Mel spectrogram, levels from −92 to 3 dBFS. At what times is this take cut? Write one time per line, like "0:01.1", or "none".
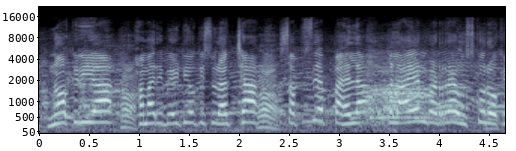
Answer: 0:03.3

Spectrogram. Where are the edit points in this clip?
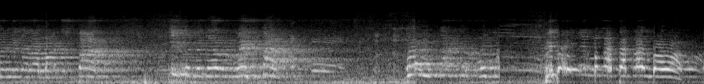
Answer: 0:05.0

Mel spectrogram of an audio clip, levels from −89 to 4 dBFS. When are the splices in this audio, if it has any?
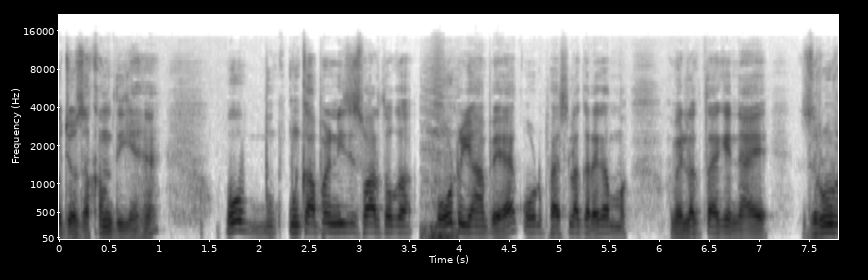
0:03.6

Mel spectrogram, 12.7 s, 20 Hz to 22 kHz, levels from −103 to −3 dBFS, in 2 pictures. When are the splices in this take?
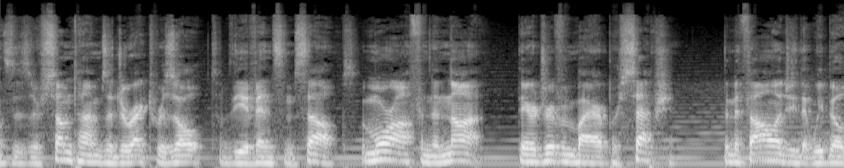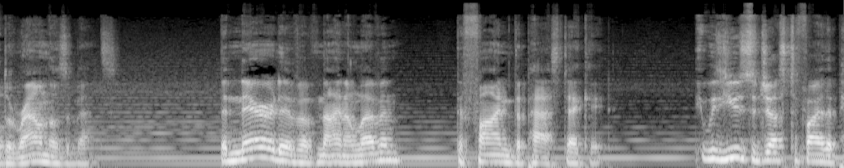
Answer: none

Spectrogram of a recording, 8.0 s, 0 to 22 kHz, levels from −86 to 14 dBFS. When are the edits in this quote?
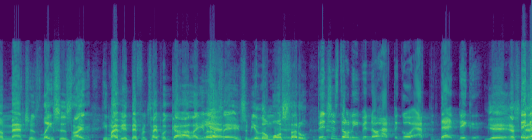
0:04.7

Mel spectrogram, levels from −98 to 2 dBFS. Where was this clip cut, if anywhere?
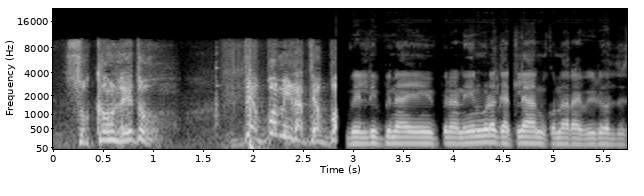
0:02.8

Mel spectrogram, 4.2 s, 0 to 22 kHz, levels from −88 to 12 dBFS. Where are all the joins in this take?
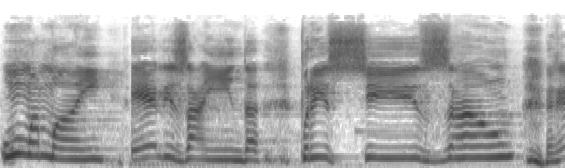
0:01.0

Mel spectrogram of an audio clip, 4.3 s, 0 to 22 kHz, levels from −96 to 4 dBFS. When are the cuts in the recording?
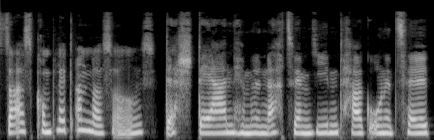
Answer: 0:01.6

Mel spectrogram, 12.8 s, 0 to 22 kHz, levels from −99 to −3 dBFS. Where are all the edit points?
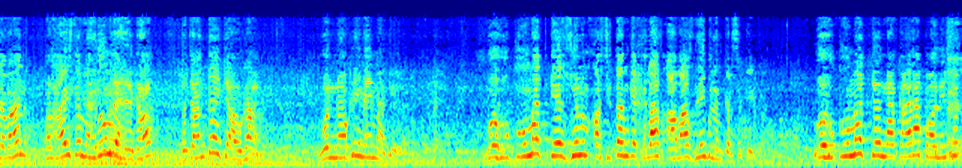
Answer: none

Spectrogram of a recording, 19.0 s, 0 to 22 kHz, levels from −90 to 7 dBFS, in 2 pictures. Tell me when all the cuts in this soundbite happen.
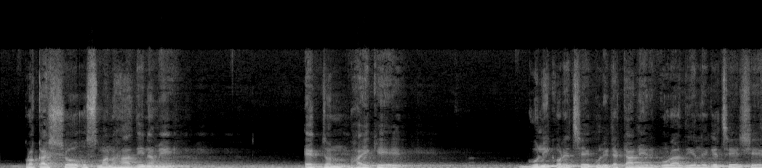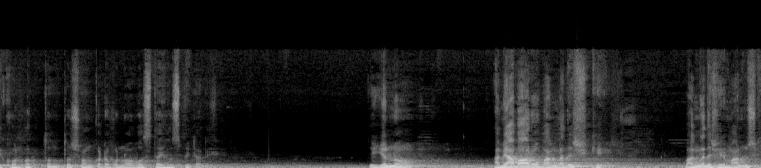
0:12.9

